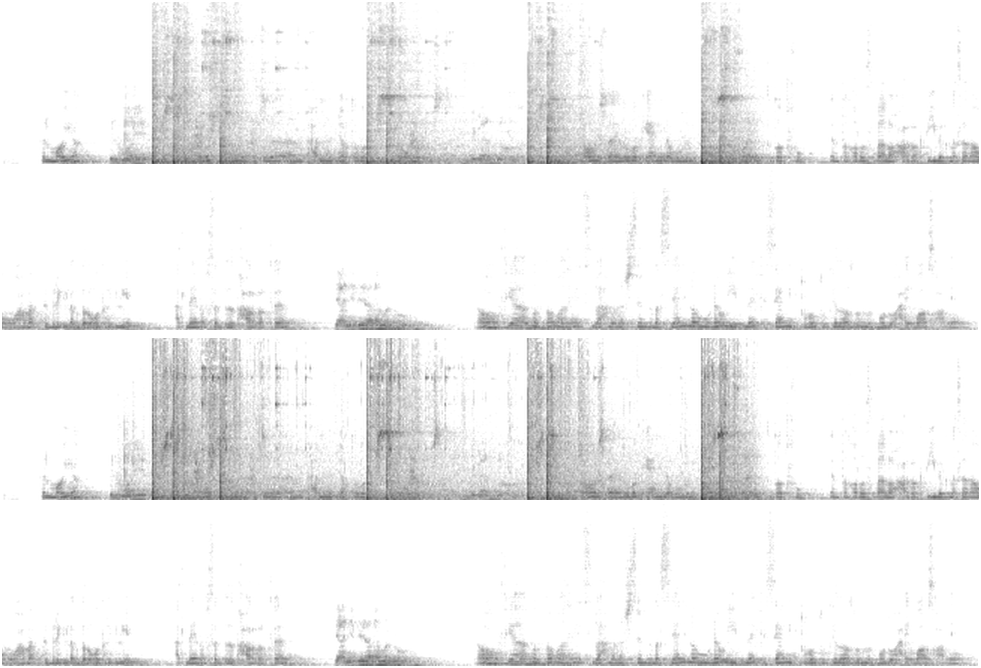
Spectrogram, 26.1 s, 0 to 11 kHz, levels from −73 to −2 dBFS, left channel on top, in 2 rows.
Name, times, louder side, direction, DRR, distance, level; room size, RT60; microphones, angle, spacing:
voice 1, 0.5-1.1 2.5-5.8 7.7-10.7 11.0-14.9 15.3-16.9 19.3-25.9, equal, 5° right, 4 dB, 2.8 m, -41 dB
voice 2, 1.4-2.0 6.1-7.0 17.5-18.5, right 1 dB, 25° right, 3 dB, 3.9 m, -39 dB
sound 1, 1.5-10.2, right 3 dB, 85° right, 2.0 m, -34 dB
25.0 x 18.0 x 9.1 m, 1.3 s
head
